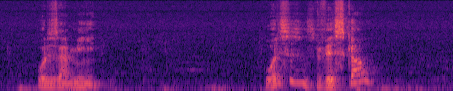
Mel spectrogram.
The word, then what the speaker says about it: VSCO: what is that what does that mean what's visco like VI know the eye is silent disco so it's the Instagram and it's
